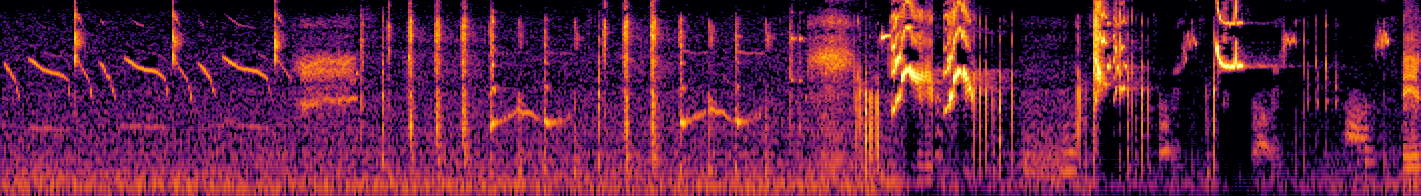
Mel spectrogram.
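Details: Common starling singing a jumbled medley: descending whistles, a buzzy patch, two wavering mid-pitched notes, rapid clicks and loud, sharp high squeals.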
